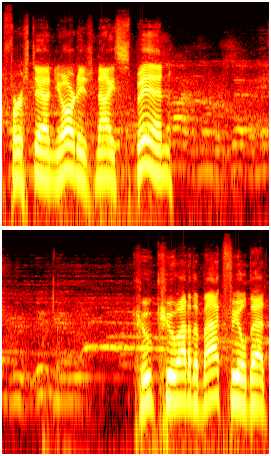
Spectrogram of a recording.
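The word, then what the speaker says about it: Kukuk: about Andrew cuckoo's name you spell it k-u-k-u-k looks like KU kuk it is cuckoo second down and seven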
